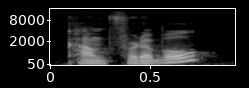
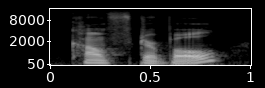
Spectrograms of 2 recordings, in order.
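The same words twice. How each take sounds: First: All syllables are kept, with a light D sound. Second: The middle syllable is dropped, like comf-ter-ble.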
